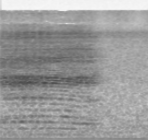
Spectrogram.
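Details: Farm sheep, a ram visiting on a Suffolk and Poll Dorset sheep farm, gives one steady, nasal bleat lasting about a second, then fading into low background rumble.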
